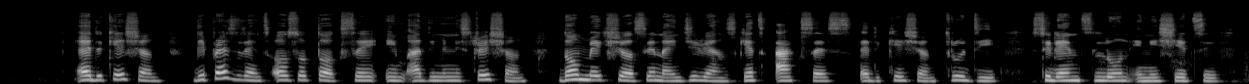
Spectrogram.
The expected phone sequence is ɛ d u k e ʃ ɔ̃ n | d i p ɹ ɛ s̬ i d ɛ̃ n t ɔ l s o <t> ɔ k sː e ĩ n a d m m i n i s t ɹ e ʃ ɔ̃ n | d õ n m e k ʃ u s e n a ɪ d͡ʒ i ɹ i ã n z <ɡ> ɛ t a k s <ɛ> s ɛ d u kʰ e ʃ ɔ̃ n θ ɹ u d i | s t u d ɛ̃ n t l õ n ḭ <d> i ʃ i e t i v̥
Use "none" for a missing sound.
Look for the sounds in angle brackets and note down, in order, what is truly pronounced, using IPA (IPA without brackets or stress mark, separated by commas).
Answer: t, ɡ, ɛ, n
